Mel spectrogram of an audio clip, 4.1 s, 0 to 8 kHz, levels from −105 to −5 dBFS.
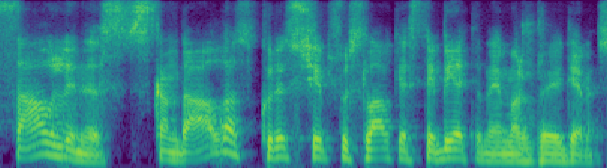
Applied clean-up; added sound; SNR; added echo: none; none; none; none.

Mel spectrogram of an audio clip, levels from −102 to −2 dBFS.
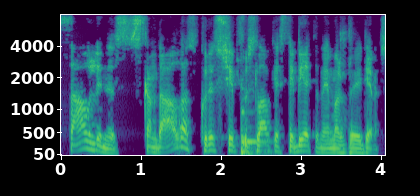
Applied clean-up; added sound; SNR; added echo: classical method spectral subtraction.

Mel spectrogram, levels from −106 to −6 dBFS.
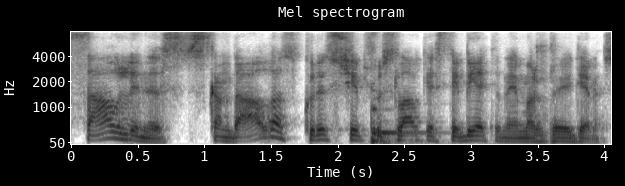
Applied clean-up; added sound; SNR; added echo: none; Bowed string instrument; 5 dB; none.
